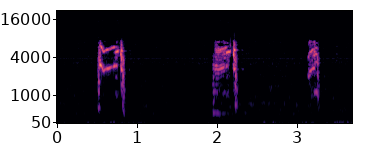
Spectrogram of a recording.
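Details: Peregrine falcon at its egg-holding nest in Lublin, Poland, 19 March 2022: three clipped, scratchy calls, two of them doubled, spaced about a second and a half apart against a quiet background.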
